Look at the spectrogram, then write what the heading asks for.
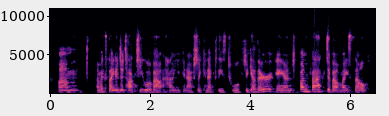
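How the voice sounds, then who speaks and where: An American accent marks this woman's medium-pitched voice, which has ordinary pitch variation. She speaks at a fairly quick pace against a quiet background. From Wyoming, US. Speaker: software solution consultant; presenter. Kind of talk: webinar presentation. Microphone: video call.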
